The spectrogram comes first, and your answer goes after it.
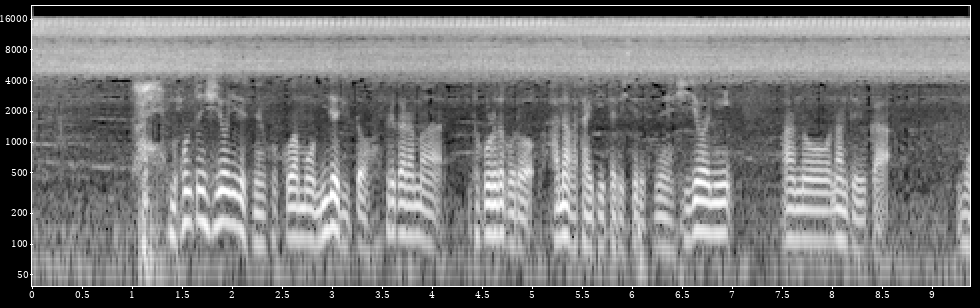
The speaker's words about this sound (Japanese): セミの姿は私の目には入ってきませんけれども、耳にはですね、このセミの鳴き声が飛び込んでくるという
